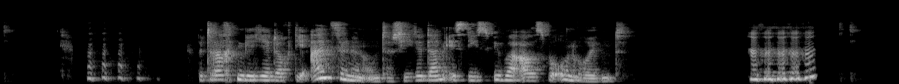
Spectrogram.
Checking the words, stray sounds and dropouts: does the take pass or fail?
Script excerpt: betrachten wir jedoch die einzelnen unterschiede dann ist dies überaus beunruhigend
fail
